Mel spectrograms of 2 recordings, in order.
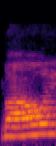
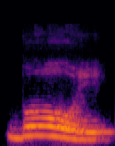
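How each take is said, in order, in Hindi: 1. स्वर 'cow' में 'ow' की तरह सरकता है। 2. स्वर 'go' में 'oh' जैसा सुनाई देता है। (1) "बाउल नहीं होता है।" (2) "इसका करेक्ट प्रोनाउंसिएशन क्या है?"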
